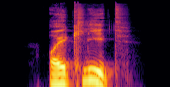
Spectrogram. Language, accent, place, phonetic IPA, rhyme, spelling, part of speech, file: German, Germany, Berlin, [ɔɪ̯ˈkliːt], -iːt, Euklid, proper noun, De-Euklid.ogg
- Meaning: Euclid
